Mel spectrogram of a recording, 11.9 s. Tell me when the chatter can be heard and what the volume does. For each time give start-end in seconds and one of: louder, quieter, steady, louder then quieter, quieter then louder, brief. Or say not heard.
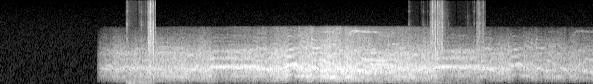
1.9-11.8 louder then quieter.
